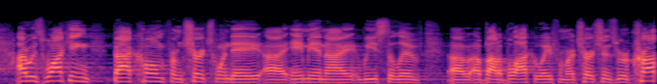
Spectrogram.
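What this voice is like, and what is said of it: Usual voice. Nothing is said of it.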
